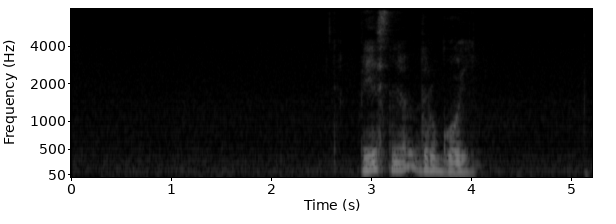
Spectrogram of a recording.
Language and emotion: Russian, neutral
